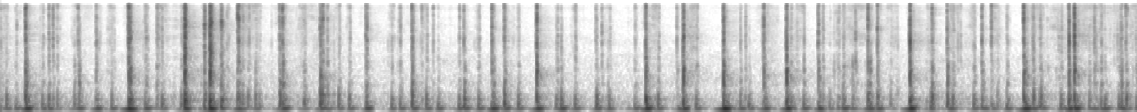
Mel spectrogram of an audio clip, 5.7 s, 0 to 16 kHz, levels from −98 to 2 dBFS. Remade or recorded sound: recorded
